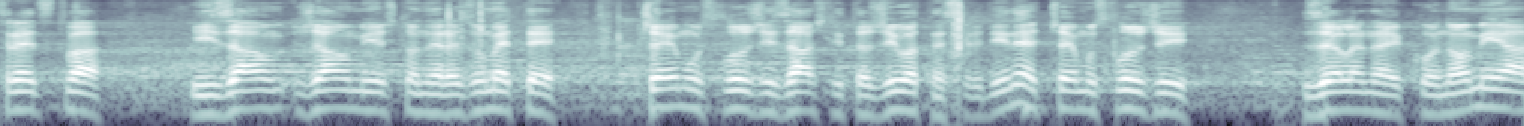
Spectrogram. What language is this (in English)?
Serbian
